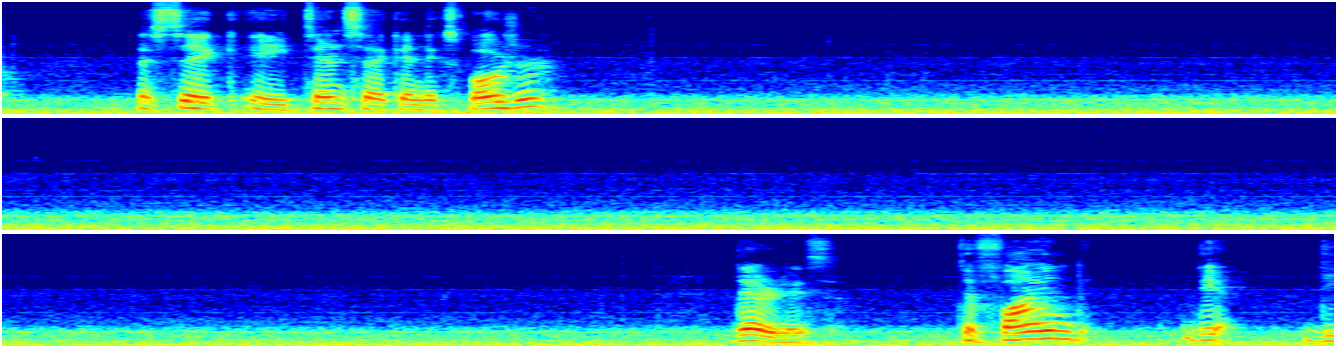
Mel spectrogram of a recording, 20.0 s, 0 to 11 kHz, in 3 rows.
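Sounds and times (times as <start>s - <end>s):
faint hum: 0.0s - 20.0s
low background rumble: 0.0s - 20.0s.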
